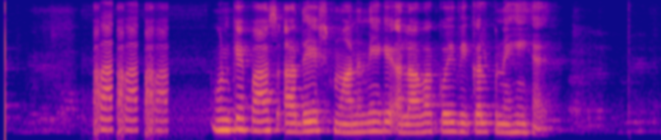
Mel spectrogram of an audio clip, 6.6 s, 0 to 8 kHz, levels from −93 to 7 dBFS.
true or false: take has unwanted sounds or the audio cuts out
true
